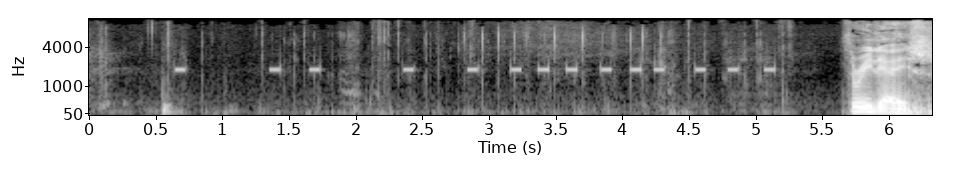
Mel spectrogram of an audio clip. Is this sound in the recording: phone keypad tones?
yes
